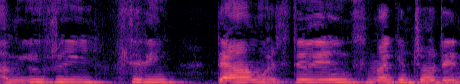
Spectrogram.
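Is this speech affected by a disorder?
Yes: cerebral palsy; no wheelchair use, visible physical signs.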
